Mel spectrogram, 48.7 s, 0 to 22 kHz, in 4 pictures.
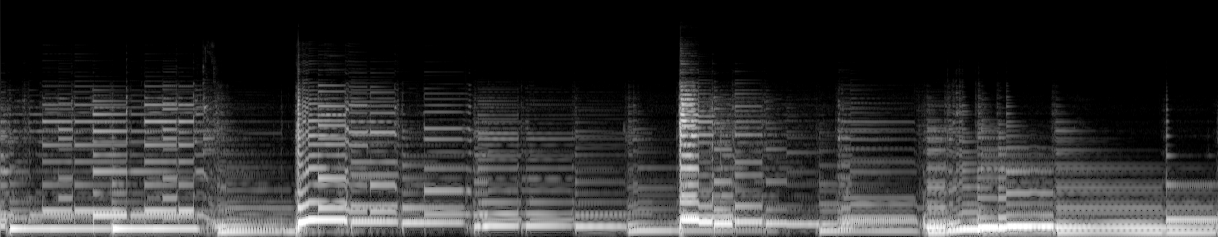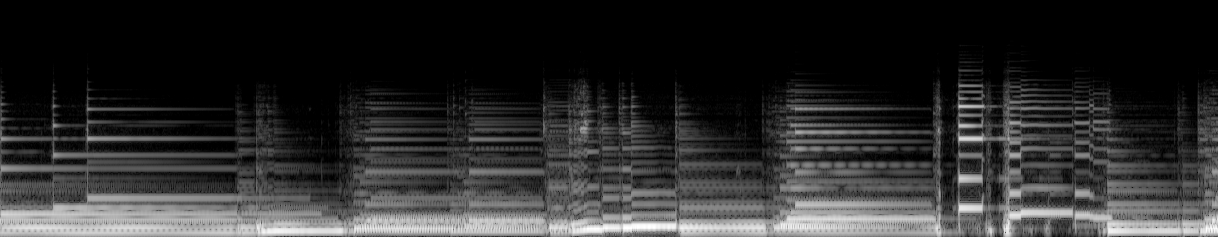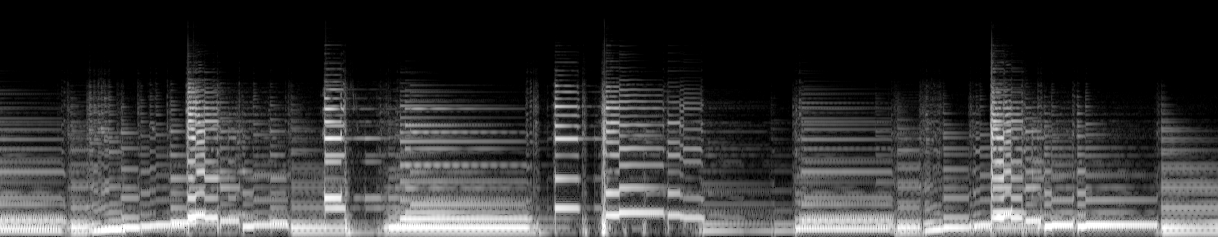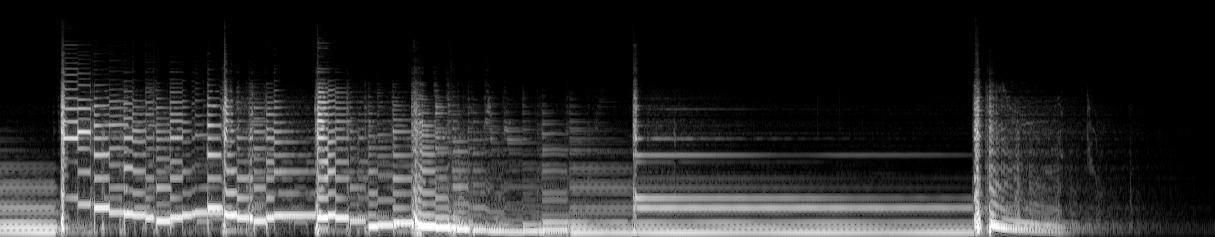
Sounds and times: Guitar: 0.0 - 48.0.

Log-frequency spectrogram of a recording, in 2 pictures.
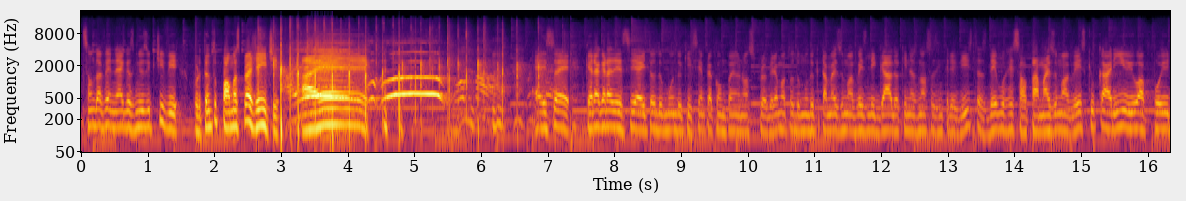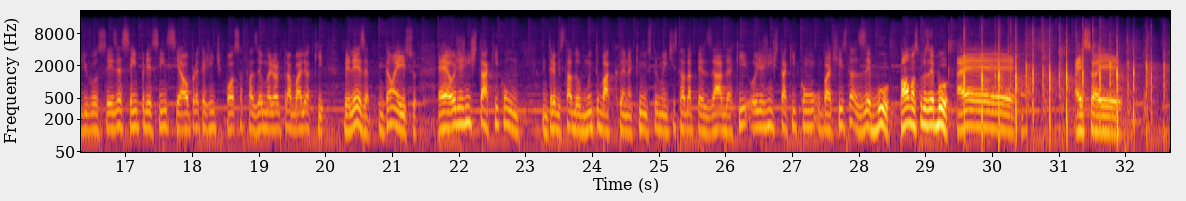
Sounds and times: Music: 0.0 - 32.6
Speech: 6.8 - 30.4, 31.2 - 32.0.

